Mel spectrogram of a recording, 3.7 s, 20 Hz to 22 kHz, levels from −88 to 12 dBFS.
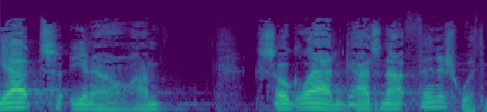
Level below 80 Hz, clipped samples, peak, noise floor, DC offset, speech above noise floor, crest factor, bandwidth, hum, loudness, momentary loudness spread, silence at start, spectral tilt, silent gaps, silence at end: -62 dBFS; under 0.1%; -8 dBFS; -60 dBFS; under 0.1%; 32 dB; 20 dB; 12.5 kHz; none; -30 LUFS; 13 LU; 0 s; -5 dB/octave; none; 0.1 s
